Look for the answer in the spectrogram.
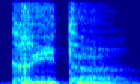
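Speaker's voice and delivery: soft, voiceless wondering; musing whisper. A narrator's reading. Memetschik hears where the newcomers came from, dreamy whisper. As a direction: breathe the name as if far away. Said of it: "sagte Memetschik versonnen".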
